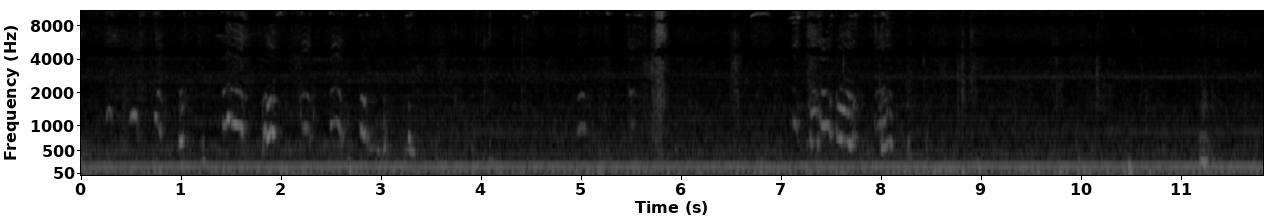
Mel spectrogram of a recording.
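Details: Nine Jindo puppies, teeth all coming in, nursing from their mother Sarang at a time when she has begun refusing them milk: thin, high squeaky whimpers in two short bursts, near the start and again past midway, over a steady low hum.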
